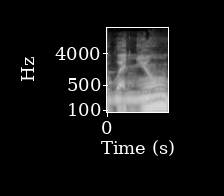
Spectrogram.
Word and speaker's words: oignon: en disant bon, allez, mettons oignon, ça se prononce pas oignon, donc on va écrire O-G-N-O-N, ce que l'Académie a proposé.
